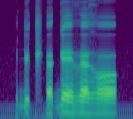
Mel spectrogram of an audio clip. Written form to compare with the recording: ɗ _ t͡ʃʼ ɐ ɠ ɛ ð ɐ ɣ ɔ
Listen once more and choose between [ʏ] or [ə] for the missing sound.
ʏ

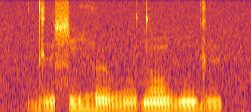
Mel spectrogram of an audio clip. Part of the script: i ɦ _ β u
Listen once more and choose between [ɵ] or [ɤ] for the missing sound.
ɵ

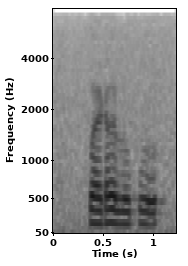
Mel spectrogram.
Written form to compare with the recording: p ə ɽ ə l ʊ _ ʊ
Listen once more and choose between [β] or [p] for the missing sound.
p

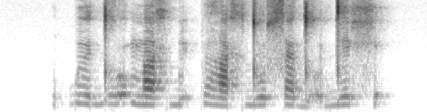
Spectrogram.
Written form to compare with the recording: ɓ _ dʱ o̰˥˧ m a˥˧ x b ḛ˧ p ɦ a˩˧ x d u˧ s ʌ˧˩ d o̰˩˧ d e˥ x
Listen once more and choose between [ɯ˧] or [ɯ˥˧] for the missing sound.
ɯ˧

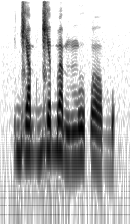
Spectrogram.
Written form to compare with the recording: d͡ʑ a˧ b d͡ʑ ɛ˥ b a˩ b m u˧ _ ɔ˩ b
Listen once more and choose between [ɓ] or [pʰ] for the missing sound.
ɓ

